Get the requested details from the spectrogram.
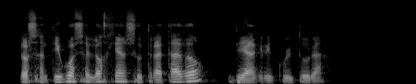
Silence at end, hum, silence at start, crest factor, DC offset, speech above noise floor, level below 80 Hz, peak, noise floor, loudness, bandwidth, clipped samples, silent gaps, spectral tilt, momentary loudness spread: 0.95 s; none; 0.2 s; 20 dB; under 0.1%; 55 dB; -72 dBFS; -12 dBFS; -86 dBFS; -32 LUFS; 15 kHz; under 0.1%; none; -4.5 dB/octave; 9 LU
